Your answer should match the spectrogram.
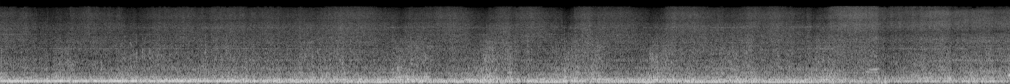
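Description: Glastron Bayflite V174 speedboat converted to a DC electric drive, running at full throttle about 47 km/h: a steady low hum from the electric motor and sterndrive over the rush of water and wind against the hull.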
